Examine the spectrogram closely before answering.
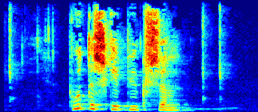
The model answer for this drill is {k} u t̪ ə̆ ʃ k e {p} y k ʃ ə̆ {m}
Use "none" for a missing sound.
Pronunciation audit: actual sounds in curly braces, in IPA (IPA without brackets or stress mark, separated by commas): p, p, m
